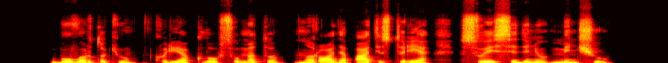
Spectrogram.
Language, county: Lithuanian, Kaunas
